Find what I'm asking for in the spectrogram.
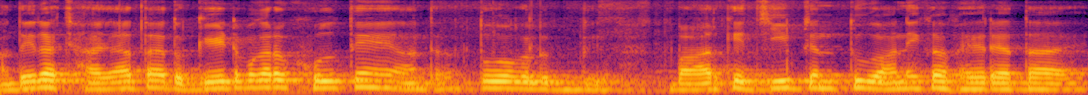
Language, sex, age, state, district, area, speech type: Hindi, male, 30-45, Madhya Pradesh, Gwalior, urban, spontaneous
